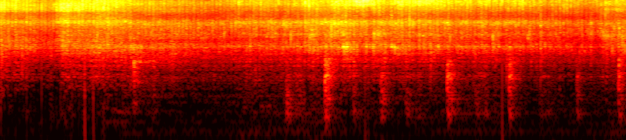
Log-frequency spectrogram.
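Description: Small shallots sizzling in hot oil with mustard seeds in a kadai, a loud steady hiss that eases a little. A spoon stirring them ticks and scrapes against the pan several times.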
